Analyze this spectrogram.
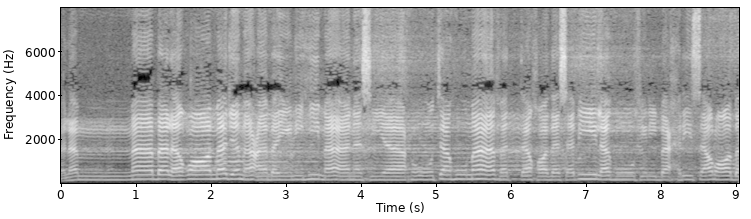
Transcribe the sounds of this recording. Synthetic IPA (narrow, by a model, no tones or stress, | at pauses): falamː | aːbalaɣaːmad͡ʒamaʕabajnɪɦɪmaːnasɪjaːħuːt̪aɦʊmaːfat̪ːaxaðasabiːlaɦufilbaħɾɪsɑɾˤɑːba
